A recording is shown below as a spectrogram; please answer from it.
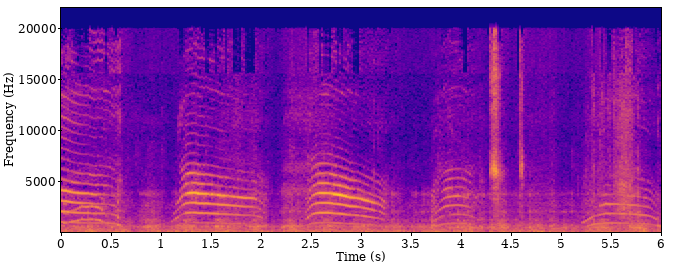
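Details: High, harmonic mews from newborn kittens whose eyes are still closed, one of three hunting for its mother's milk at night; five arching cries in quick succession, roughly one per second, with a few brief clicks between.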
